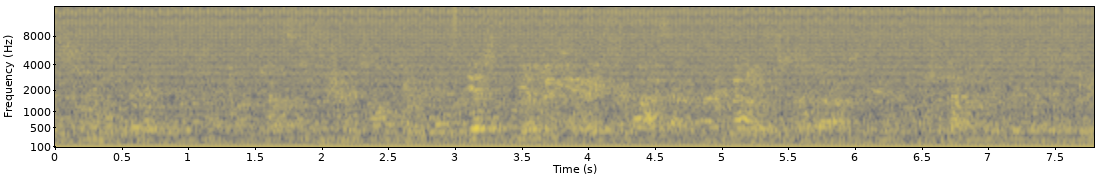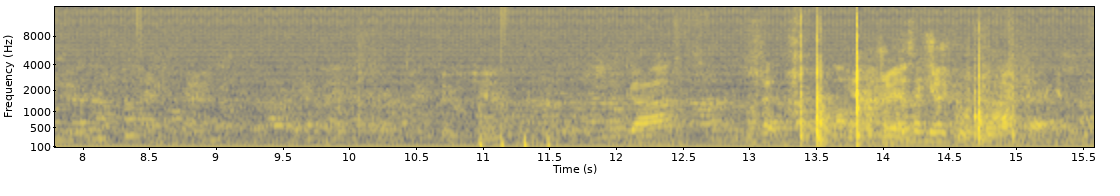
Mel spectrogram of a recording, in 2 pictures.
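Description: A crowd of people murmurs quietly in the background.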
